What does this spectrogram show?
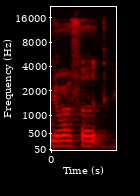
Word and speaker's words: Norfolk: Hannah sent a $2 dono and said the L is soft in Norfolk.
